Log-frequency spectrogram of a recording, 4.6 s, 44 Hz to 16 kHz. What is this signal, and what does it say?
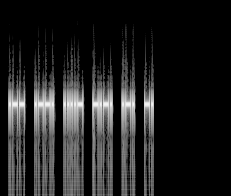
Morse code, heard as a keyed tone, about 34 wpm, spaced as for 25 wpm, 700 Hz. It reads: WP4CRN
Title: USA Call Signs - 6 Characters - 2x Character Spacing - 35wpm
